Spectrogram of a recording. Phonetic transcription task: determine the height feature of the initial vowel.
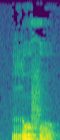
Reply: mid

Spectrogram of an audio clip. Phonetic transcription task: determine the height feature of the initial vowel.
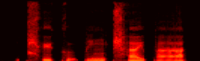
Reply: high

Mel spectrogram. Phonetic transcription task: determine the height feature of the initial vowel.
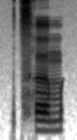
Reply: low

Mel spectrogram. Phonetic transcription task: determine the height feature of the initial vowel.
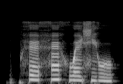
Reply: mid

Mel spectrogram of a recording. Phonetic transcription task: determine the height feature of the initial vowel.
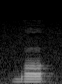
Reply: mid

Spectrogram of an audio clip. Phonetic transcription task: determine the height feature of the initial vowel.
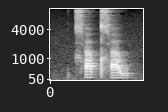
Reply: low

